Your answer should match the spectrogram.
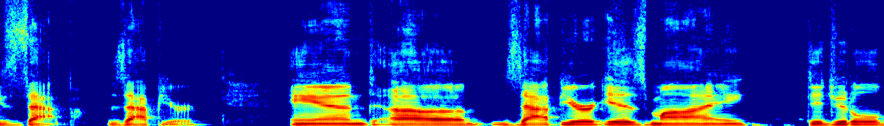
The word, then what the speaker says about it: Zapier: i fell in love with and i recently learned how to say its name zapier i always called it zapier but it's apparently zap zapier and zapier is my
